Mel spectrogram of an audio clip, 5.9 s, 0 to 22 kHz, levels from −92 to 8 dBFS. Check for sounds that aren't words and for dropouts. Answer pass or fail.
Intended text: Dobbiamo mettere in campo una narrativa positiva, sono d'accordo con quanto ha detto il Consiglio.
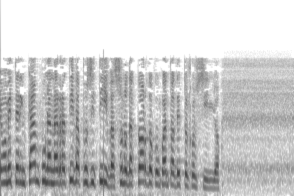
pass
